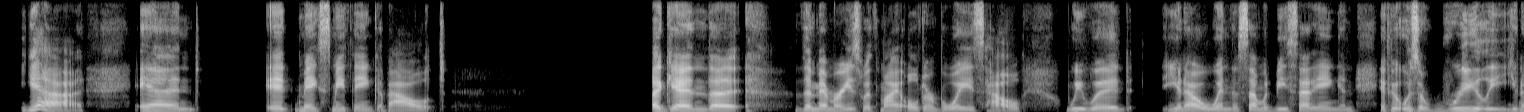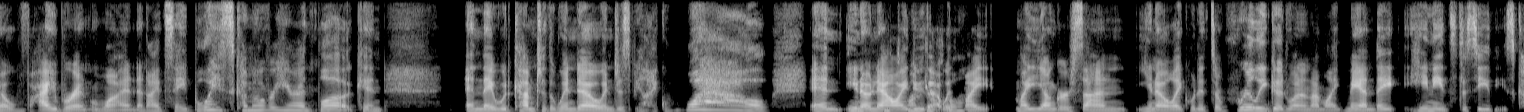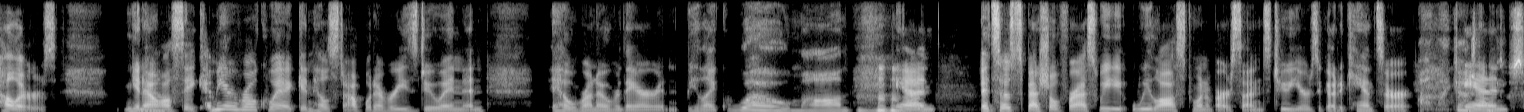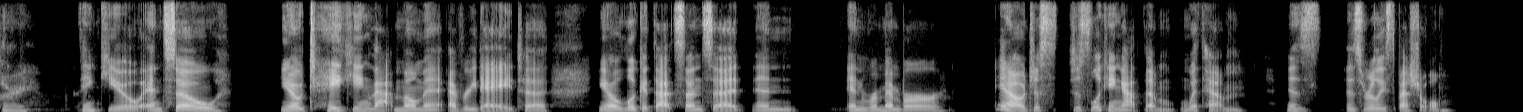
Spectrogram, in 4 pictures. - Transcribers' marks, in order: other background noise; stressed: "vibrant"; stressed: "really"; chuckle; tapping
- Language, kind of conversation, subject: English, unstructured, How can I make moments meaningful without overplanning?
